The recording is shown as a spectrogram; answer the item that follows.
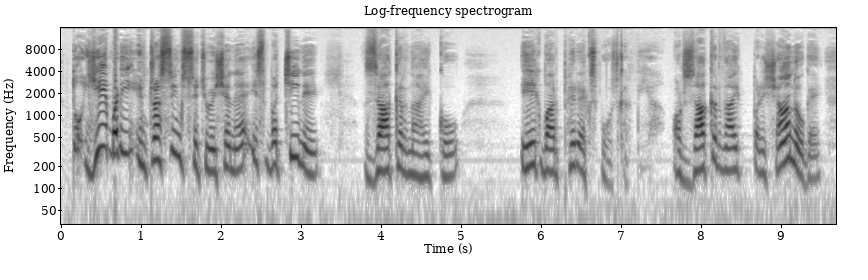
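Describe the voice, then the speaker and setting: A man with a Punjabi accent speaks at a high pitch, his voice swinging very widely in pitch. His loudness rises and falls sharply. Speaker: political commentator. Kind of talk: video commentary monologue.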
